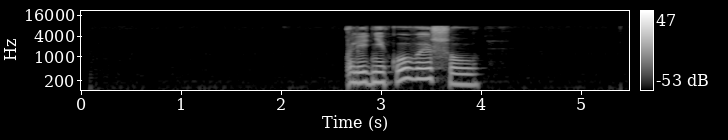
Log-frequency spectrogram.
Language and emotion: Russian, neutral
